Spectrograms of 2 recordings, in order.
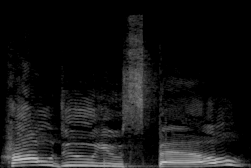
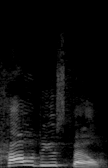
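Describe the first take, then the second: First: Very slow, high "How do you spell?"; teacher modelling "How do you spell?" very slowly; slow model phrase. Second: Said in the usual way. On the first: Shown as a demonstration. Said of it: "Então, vamos lá".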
